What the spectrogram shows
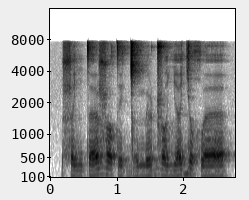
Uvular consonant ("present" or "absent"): present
